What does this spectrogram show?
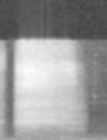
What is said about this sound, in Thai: หายใจเข้าลึกๆหายใจออกยาวๆเนี่ยมันเป็นเทคนิคนะที่มีการศึกษาวิจัยออกมาเลยอ่าคุณผู้ฟังลอง หายใจเข้าลึกๆ ให้เต็มปอดอ่า หายใจออกยาวๆแล้วหายใจเข้า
